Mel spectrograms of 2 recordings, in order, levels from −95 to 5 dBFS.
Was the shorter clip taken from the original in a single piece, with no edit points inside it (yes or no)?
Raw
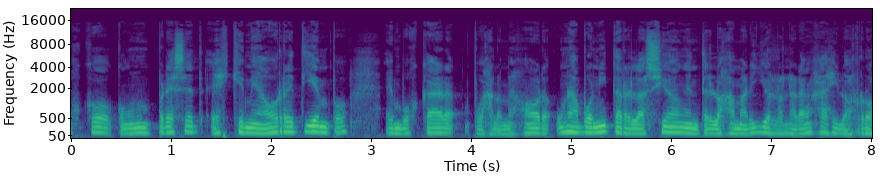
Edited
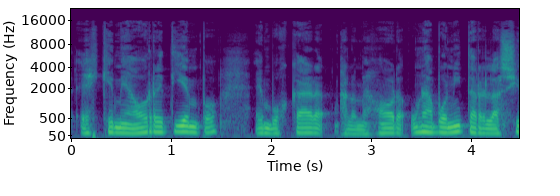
no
